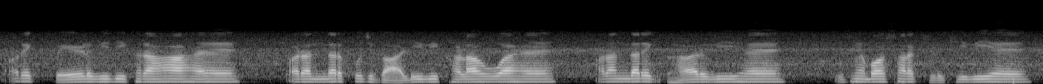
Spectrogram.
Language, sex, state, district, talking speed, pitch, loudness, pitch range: Hindi, male, Maharashtra, Dhule, 145 wpm, 125 Hz, -20 LUFS, 120-130 Hz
